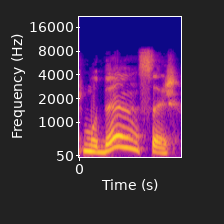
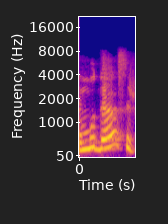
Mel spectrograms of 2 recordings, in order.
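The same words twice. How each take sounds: First: "mudanças" slower, "dan" stressed; "mudanças" devagar, acento no "dan"; stressed syllable shown. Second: Said in the usual way. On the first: Shown as a demonstration. (pronúncia lenta de "mudanças" marcando a tônica) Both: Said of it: "a última palavrinha".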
